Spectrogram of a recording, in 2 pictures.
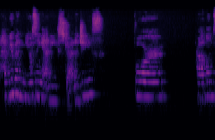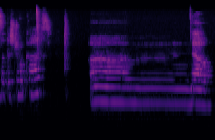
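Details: Adult clinician, with a brief reply; unaffected clinician speech.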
